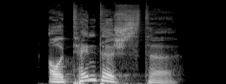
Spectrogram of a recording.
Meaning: inflection of authentisch: 1. strong/mixed nominative/accusative feminine singular superlative degree 2. strong nominative/accusative plural superlative degree
- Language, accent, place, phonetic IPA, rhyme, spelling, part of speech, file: German, Germany, Berlin, [aʊ̯ˈtɛntɪʃstə], -ɛntɪʃstə, authentischste, adjective, De-authentischste.ogg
